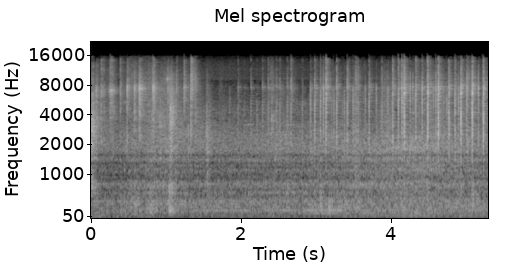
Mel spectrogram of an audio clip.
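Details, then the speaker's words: Online College fountain pen shaken: light, irregular plastic clicking as the ink converter rattles loose inside the barrel, even while still seated. "hear that rattle around a bit and just for the record it is still in there so there is that and is that a big deal not necessarily it just rattles around"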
